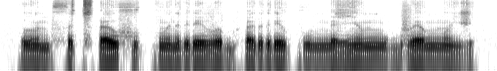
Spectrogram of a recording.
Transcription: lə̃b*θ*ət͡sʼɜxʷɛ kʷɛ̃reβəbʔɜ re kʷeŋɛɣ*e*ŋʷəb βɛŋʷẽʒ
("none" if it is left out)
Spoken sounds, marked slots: θ, ẽ

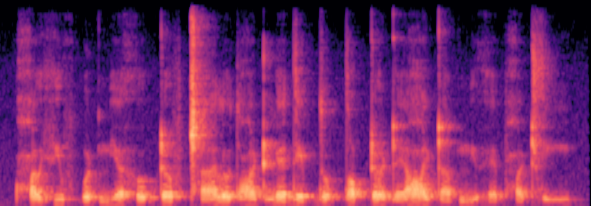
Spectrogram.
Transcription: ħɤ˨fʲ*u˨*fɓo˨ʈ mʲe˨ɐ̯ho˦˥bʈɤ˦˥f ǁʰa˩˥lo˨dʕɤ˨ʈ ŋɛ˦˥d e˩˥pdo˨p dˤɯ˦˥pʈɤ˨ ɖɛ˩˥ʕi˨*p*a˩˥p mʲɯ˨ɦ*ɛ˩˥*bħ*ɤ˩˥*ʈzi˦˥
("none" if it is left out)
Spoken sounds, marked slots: u˦˥, ʈ, ɛ˩˥, ɤ˩˥

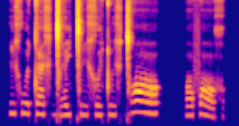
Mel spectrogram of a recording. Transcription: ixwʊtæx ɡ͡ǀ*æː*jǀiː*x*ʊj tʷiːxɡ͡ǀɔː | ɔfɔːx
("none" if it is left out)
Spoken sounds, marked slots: ɛː, x

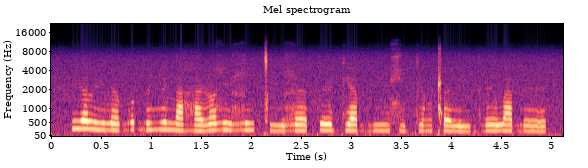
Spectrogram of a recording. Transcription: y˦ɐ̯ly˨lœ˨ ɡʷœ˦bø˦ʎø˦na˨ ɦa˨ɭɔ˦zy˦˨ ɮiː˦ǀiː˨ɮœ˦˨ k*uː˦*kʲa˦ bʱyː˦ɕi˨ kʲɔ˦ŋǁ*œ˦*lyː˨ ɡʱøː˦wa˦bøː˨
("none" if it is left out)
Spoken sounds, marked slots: øː˦, œ˦

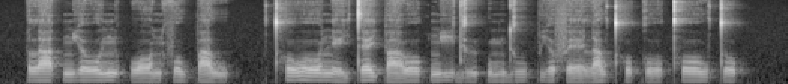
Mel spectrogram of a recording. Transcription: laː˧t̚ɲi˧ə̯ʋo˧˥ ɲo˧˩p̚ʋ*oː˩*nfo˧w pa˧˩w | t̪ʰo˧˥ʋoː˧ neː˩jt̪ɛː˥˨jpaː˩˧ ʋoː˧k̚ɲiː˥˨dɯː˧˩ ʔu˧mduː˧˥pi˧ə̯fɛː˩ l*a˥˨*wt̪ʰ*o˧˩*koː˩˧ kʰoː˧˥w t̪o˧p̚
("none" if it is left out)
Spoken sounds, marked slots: ɔː˩, a˥˨, o˧˩

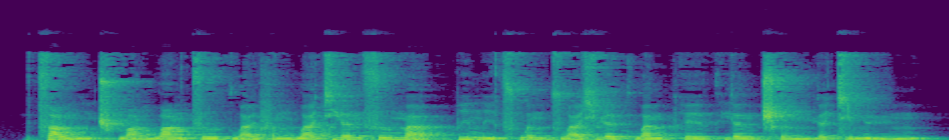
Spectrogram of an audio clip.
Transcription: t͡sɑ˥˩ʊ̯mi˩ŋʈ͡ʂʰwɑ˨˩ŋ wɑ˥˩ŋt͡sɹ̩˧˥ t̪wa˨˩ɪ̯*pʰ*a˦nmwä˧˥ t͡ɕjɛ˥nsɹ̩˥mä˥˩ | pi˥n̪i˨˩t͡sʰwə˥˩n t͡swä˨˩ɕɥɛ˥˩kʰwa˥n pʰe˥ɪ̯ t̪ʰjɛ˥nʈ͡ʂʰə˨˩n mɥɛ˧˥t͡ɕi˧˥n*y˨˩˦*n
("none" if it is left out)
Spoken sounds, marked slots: f, y˨˩˦

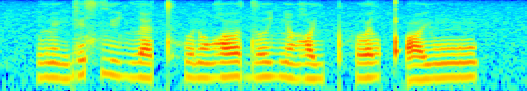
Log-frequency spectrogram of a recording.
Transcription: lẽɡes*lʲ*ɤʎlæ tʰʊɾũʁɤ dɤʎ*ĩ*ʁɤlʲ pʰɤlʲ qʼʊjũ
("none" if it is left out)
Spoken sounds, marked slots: lʲ, ẽ

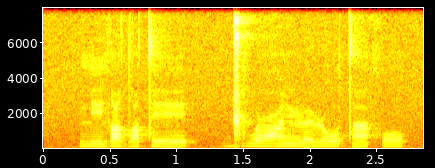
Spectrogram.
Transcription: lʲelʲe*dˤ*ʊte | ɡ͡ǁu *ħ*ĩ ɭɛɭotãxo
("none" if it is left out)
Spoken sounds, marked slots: dˤ, ʕ

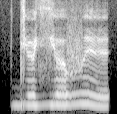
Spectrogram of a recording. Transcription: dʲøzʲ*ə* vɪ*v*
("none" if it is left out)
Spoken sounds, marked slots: ə, none

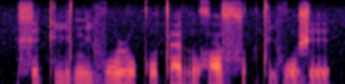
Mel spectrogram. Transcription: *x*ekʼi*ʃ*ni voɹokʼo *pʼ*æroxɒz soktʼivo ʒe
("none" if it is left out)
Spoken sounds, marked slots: x, z, tʼ

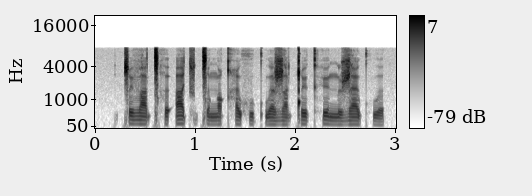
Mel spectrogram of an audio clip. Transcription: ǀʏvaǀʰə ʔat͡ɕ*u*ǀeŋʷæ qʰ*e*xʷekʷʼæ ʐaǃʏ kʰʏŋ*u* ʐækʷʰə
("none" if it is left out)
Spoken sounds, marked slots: ʏ, e, ʏ

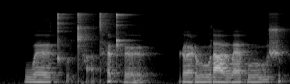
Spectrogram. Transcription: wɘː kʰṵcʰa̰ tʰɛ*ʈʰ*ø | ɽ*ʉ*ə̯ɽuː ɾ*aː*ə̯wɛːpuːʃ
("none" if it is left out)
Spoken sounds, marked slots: ʈʰ, ø, aː

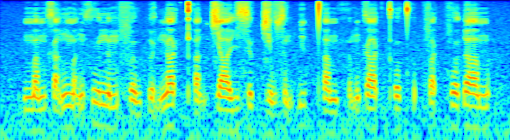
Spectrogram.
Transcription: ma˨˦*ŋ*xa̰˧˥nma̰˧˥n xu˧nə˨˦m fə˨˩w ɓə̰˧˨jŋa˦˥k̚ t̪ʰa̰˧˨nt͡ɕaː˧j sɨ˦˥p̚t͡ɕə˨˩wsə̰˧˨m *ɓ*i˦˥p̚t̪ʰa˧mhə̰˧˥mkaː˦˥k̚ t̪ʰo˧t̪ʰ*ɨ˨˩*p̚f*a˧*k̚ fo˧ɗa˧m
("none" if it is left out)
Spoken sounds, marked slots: m, ɓ, ə˨˩, a˨˩

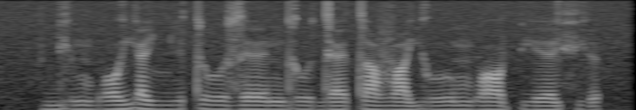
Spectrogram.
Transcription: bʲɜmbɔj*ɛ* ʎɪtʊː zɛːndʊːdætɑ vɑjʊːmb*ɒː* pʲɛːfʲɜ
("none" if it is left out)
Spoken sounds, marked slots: æ, ɒː

